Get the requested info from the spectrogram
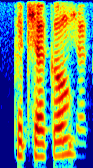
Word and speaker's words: Pacheco: L-I-Z-A. Pacheco. – Could you spell that for me? – P-A-C-H-E-C-O.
